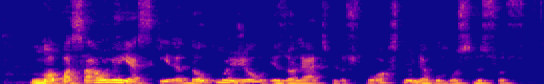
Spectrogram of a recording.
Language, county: Lithuanian, Kaunas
